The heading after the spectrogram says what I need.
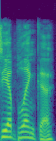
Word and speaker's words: Yablinka: And it's spelled like YAHBLINKAH. Use Yablinka. Because they wanted to make sure that the drivers were really getting the vibe that they were going for.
